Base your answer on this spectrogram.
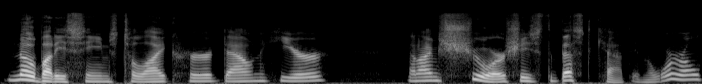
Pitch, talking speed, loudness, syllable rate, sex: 155 Hz, 145 wpm, -21 LUFS, 3.3 syllables/s, male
